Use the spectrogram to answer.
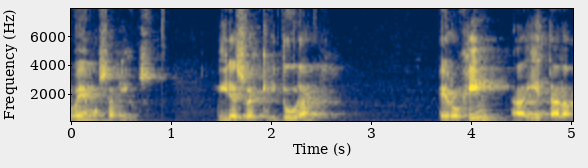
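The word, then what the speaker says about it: אלוהים: ahí dice me Elohim Pero de dónde me invento yo que eso se pronuncia Elohim Aquí está amigos noten que la aquí arriba dice transliterar más o menos Esa es la pronunciación me Elohim ahí en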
